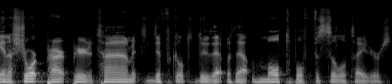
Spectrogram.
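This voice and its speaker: A very fast East Texas accent with ordinary pitch variation, dry and close with no echo, in a very clean recording against a silent background. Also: man. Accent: East Texas Southern. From Deep East Texas. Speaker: trainer and facilitator. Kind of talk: casual interview. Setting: studio.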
